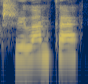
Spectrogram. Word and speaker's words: Шри-Ланка: Да, остров Шри-Ланка или Шри-Ланка, вот мы сейчас готовили, смотрели, да, оказывается, в этом слое все-таки правильным вариантом является ударение на последний слог Шри-Ланка.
